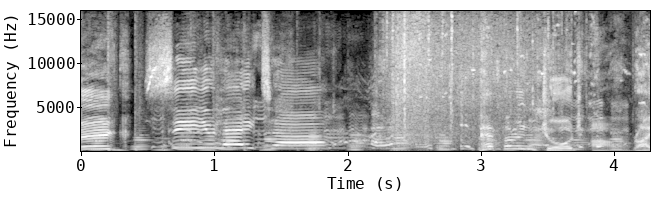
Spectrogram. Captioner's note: peppa and george laughing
